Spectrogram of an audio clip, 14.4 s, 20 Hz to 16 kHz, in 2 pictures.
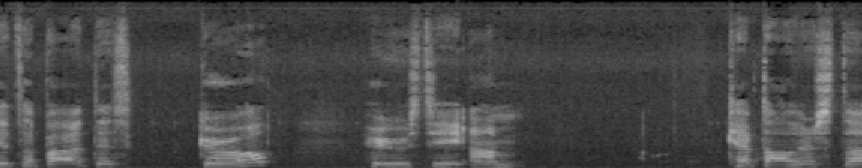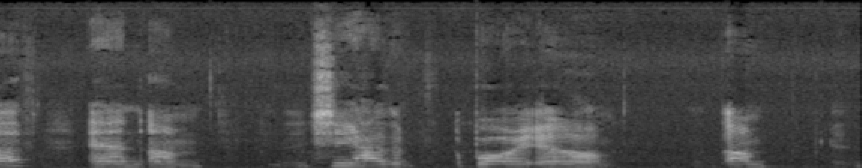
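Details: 17-year-old patient with aphasia, assessed in an interview with a speech therapist: aphasia.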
